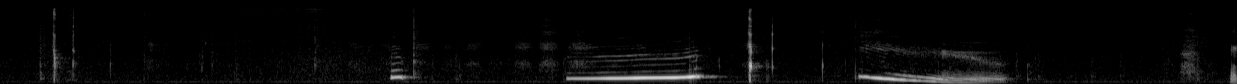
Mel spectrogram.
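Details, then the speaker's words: Loud daily hiccups, recorded on a Flip Video camcorder: a few sharp, abrupt hiccup clicks between quiet gaps, mixed with humming and tonal toy-like sounds in a small room. "those are loud ones every day now you're getting those hiccups"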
